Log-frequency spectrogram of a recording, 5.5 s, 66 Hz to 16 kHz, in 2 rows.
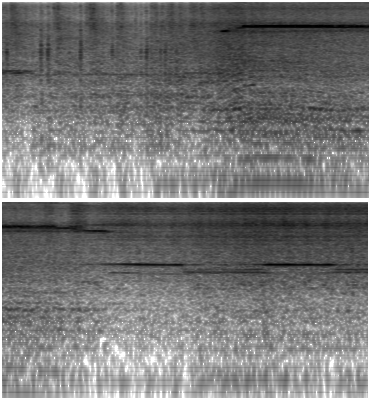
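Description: Mercedes-AMG M156 6.2-litre V8 with a prototype supercharger running on its first start. It swells in revs from about a second in to about three seconds, then settles, with a high, siren-like whine over it.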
